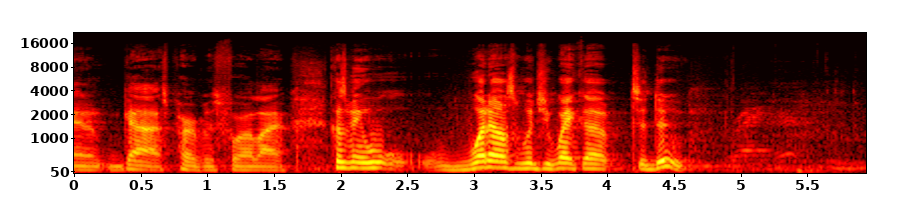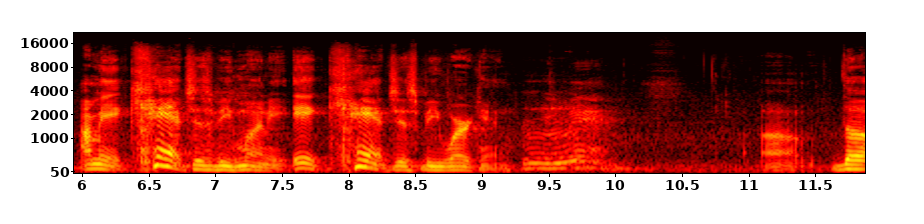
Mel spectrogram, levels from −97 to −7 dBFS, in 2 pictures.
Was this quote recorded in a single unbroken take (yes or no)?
yes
